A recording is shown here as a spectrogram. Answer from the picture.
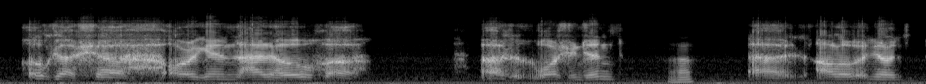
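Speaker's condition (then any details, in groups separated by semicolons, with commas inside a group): Parkinson's; brain surgery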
